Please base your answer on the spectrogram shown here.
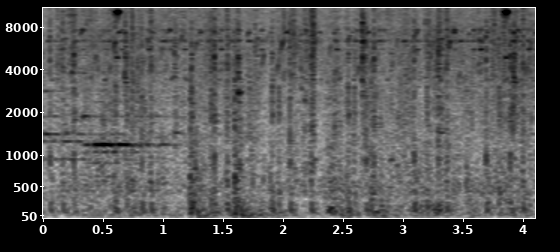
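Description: Hooves clip-clop steadily in a quick, even rhythm as a horse trots in Zelda: Tears of the Kingdom, heard fairly quietly with a soft game-world ambience behind it and no talk.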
